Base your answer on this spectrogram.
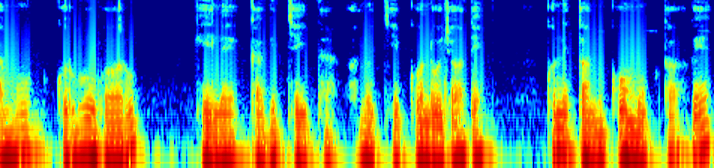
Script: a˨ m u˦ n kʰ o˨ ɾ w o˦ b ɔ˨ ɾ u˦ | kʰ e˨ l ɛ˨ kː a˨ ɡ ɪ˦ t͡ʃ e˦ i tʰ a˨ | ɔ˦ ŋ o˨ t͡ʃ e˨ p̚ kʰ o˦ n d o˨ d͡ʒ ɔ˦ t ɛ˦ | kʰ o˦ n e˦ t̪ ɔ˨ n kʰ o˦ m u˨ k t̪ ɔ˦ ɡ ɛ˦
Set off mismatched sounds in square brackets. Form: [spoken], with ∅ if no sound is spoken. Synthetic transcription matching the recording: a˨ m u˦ n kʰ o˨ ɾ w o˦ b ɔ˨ ɾ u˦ | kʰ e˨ l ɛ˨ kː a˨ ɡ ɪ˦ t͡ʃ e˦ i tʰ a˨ | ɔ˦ [n] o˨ t͡ʃ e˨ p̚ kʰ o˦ n d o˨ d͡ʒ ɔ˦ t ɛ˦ | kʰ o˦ n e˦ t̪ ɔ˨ n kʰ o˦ m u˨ k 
